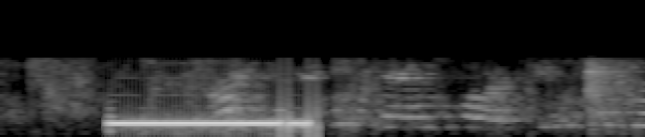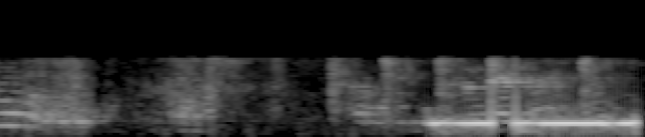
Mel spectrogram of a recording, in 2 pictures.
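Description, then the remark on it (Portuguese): A steady, mid-pitched telephone ringback tone buzzes loudly for about a second, pauses for several seconds while someone talks quietly, then sounds again for another second. “Nossa, que demora para atender o telefone.”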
